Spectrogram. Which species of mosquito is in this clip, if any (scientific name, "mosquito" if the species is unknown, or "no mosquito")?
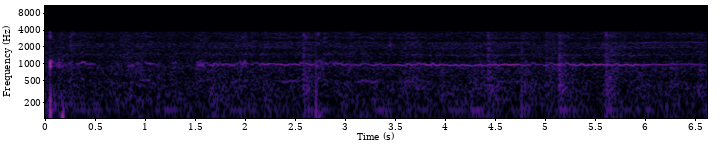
mosquito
